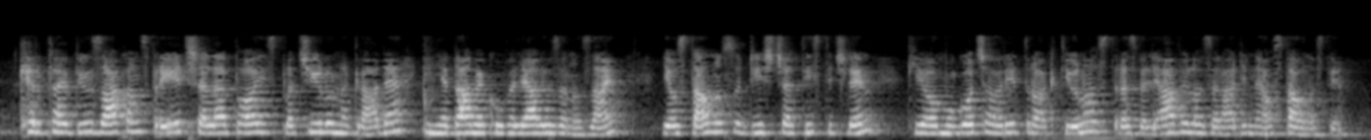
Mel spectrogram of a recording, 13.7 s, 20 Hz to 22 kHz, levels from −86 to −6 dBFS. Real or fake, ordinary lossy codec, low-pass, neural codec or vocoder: real; AAC, 24 kbps; 19.8 kHz; none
